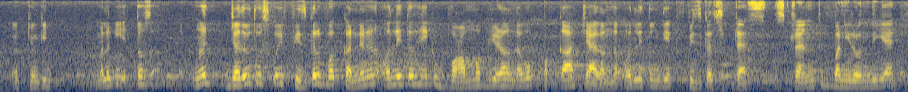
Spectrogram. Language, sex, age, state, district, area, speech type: Dogri, male, 18-30, Jammu and Kashmir, Jammu, urban, spontaneous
